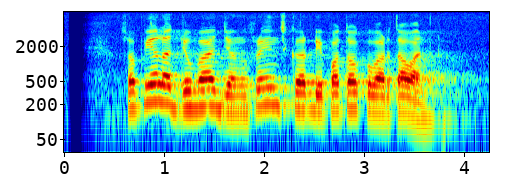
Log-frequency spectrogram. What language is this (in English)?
Sundanese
